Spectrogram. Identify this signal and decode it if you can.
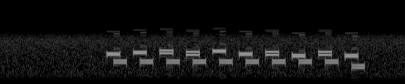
Multi-frequency trunk signalling (R2, with the far end's replies), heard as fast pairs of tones, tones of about 130 ms, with hum. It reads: 3695035151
